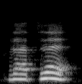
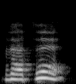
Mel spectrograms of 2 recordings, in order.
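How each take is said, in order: The two takes are said the same way.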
